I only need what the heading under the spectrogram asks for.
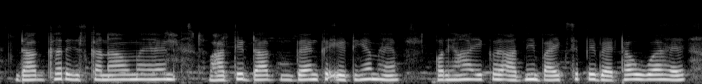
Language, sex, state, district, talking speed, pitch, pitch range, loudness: Hindi, female, Rajasthan, Churu, 160 wpm, 225 Hz, 215-235 Hz, -13 LUFS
